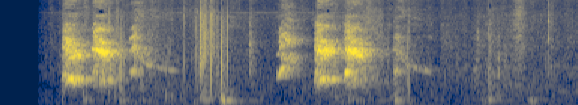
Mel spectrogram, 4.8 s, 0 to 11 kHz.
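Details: Staffordshire Bull Terrier puppies, recorded 30.07.2017, give a short burst of high-pitched yapping barks, two quick pairs of sharp yelps separated by a brief pause, with faint rustling in between.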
